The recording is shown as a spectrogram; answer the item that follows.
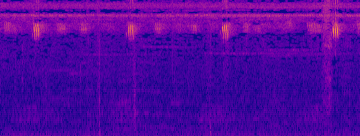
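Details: A cricket, the jhingur, chirps in sharp high bursts about once every one and a half seconds, four clear chirps against quiet background hiss with a few faint clicks.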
